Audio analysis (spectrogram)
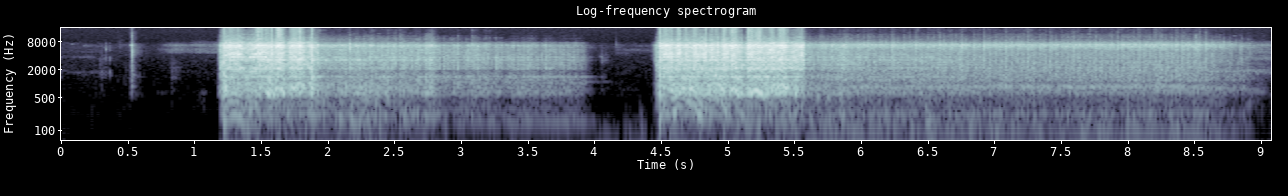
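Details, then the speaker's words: VAZ 2106 starter squeal during cranking, engine warm (worse when cold): two starts with harsh high screech and slipping, then idle; starter recently serviced and lubricated; fixed by replacing the bendix (starter drive). "а пока вот просто хочу продемонстрировать хотя бы на несколько секунд какой звук он издаёт противный это ещё получается двигатель прогретый А когда на холодную он вообще скрипит"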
